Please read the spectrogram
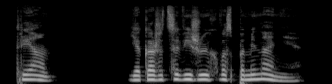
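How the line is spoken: Quiet speech. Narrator (Russian): тихо сказала она

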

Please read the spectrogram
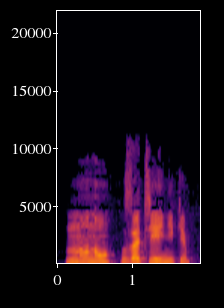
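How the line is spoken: Smirking snort. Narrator (Russian): хмыкнул некромант

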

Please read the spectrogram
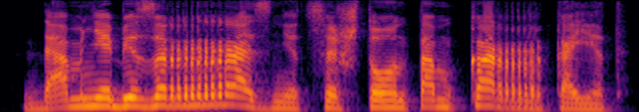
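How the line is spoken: Harsh bark. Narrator (Russian): рявкнул Крат

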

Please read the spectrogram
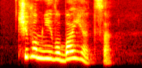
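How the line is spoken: Indignant denial. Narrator (Russian): Возмущенно опровергла Ольга

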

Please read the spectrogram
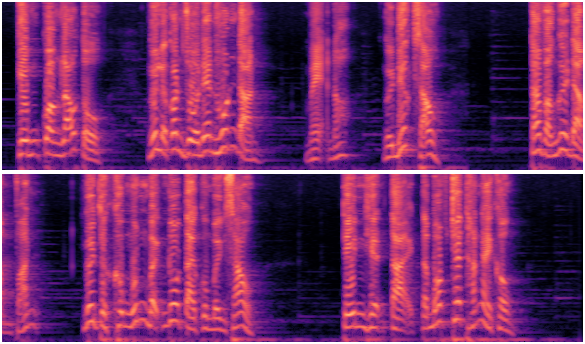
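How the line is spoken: Sudden loud yell. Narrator (Vietnamese): Phương Hành đột nhiên lên tiếng hét lớn

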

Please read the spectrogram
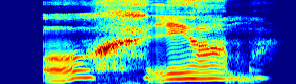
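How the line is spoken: Hoarse whisper. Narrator (Russian): осипшим голосом прошептала

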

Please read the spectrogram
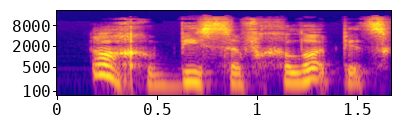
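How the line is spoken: Chuckling. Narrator (Russian): хохотнул Пасюк

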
